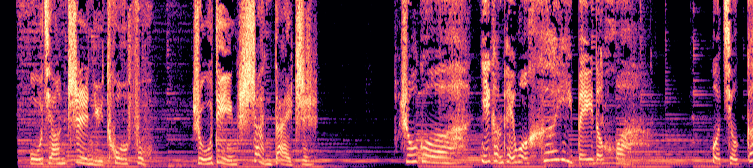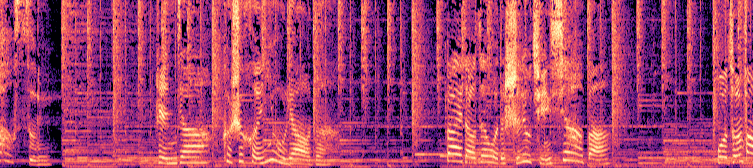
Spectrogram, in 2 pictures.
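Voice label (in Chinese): yujie nüwang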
